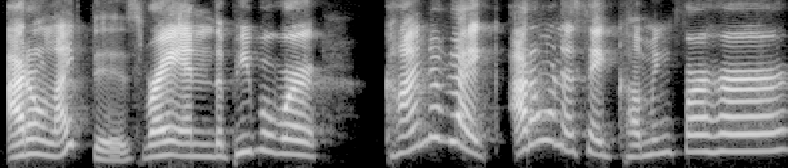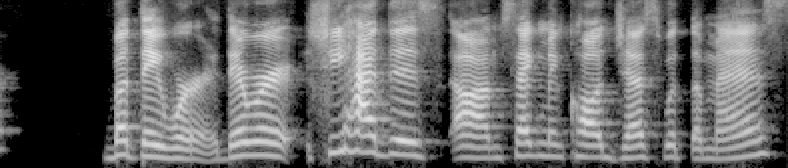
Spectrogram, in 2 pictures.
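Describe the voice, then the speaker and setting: Bright-voiced woman chatting. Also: a little high, very animated, moderate pace. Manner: conversational, often seeking agreement with "right?". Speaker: talk show host. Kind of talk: casual chat recapping celebrity news.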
